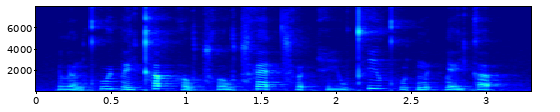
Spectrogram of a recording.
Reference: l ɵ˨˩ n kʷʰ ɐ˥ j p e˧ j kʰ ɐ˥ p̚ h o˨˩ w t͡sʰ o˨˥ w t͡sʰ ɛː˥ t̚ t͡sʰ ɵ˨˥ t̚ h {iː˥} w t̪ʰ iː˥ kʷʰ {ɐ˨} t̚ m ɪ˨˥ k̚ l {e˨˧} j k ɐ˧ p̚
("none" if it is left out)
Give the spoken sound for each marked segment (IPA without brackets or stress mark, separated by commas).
iː˨˧, ɐ˧, e˨˧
